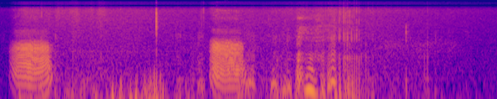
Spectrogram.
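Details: Chihuahua: two loud, buzzing, rattling breath sounds about three seconds apart, then softer snuffling, likened to snoring like a truck driver; snoring in a small dog.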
